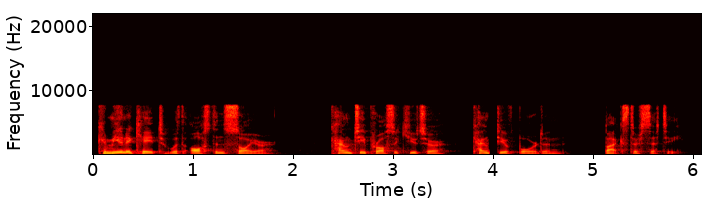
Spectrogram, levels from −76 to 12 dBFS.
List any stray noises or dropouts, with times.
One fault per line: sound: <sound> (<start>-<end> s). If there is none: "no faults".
sound: dropout (4.0-4.0 s)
